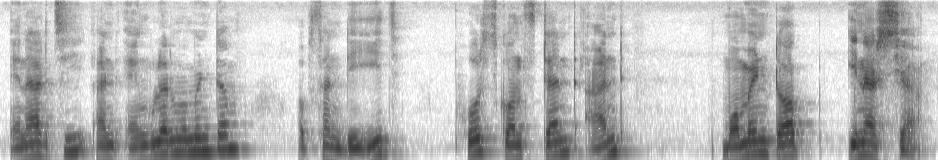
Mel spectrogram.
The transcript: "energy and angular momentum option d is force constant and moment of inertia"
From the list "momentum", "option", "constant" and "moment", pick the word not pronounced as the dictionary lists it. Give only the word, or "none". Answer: option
